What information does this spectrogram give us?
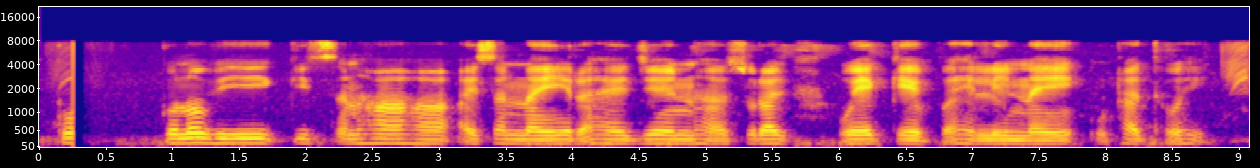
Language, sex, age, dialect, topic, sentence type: Chhattisgarhi, male, 25-30, Eastern, agriculture, statement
